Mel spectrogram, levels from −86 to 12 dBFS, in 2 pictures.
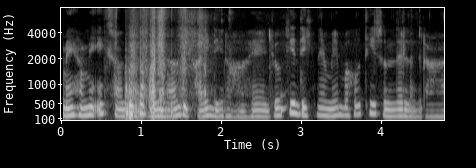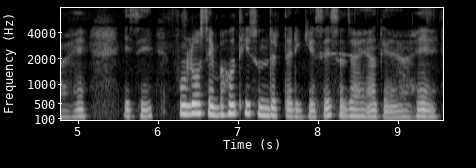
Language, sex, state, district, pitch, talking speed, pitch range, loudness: Hindi, female, Bihar, Sitamarhi, 175 Hz, 195 wpm, 165-205 Hz, -21 LUFS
